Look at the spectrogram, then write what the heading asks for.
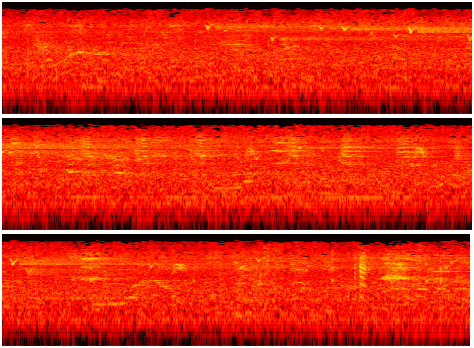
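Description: Birdsong outdoors: many short chirps and whistles from small birds over a steady background hiss, a few louder chirps about a second before the end.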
